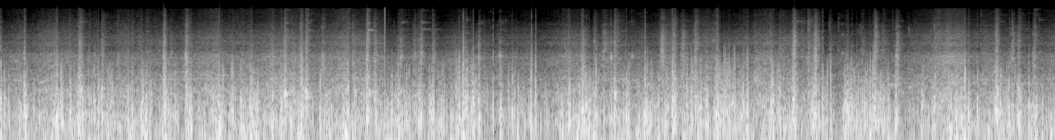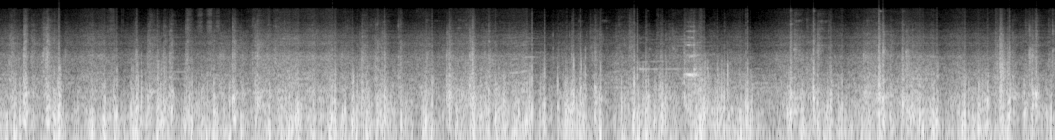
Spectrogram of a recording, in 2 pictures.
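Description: Narrow-gauge steam train running along the line, heard from an open coach: a steady rumble of wheels on rail with irregular clacks and knocks from the carriages.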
